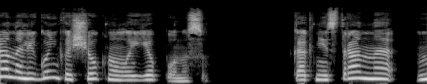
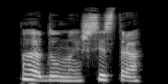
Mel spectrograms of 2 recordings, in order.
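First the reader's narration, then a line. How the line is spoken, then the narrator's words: Snorting. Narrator (Russian): фыркнула подруга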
